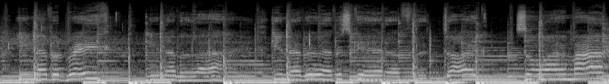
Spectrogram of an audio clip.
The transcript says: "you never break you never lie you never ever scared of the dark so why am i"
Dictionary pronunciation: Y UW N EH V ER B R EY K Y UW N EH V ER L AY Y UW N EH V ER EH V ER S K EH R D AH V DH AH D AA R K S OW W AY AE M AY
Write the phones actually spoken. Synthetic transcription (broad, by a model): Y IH N EH V ER B R EY K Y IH N EH V ER L AY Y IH N EH V ER EH V ER S K EH R D AH P DH AH D AA R K S OW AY M AY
